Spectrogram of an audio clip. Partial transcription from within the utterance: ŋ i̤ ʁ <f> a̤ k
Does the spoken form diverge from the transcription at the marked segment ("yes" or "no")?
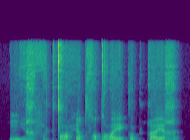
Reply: no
